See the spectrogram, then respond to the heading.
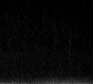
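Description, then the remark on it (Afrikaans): A thunderstorm rumbles steadily, deep rolling thunder blending with a constant hiss of rain, fairly loud, with no voices over it. “Die oggend na die storm staan Marie Lou vroeg op.”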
